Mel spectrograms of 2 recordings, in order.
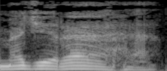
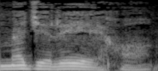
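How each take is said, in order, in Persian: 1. مصوت بعد از r یک 'a' سبک و نازک است. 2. مصوت بعد از r به سمت صدای 'e' گرایش دارد. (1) "اماله صغراش اینه که ما تفخیمش رو ازش بگیریم" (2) "باز میلش میدیم به سمت کسره میشه مجره ها"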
